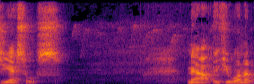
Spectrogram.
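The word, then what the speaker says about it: Ιησούς: Christ anointed one Christos to say Jesus Jesus yesos yesos it's spelled like a no but it's yesos now if you want to pronounce drugs Pharma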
